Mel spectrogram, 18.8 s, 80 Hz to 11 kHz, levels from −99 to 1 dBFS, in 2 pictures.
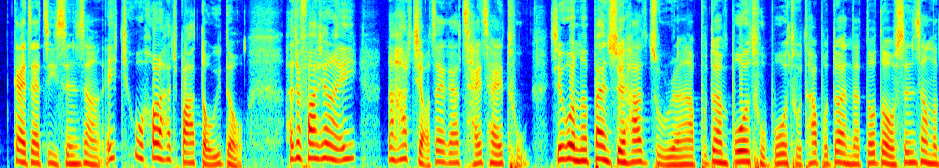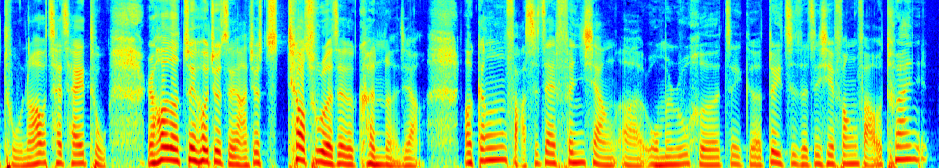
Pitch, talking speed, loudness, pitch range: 180 Hz, 345 characters per minute, -14 LUFS, 160-210 Hz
